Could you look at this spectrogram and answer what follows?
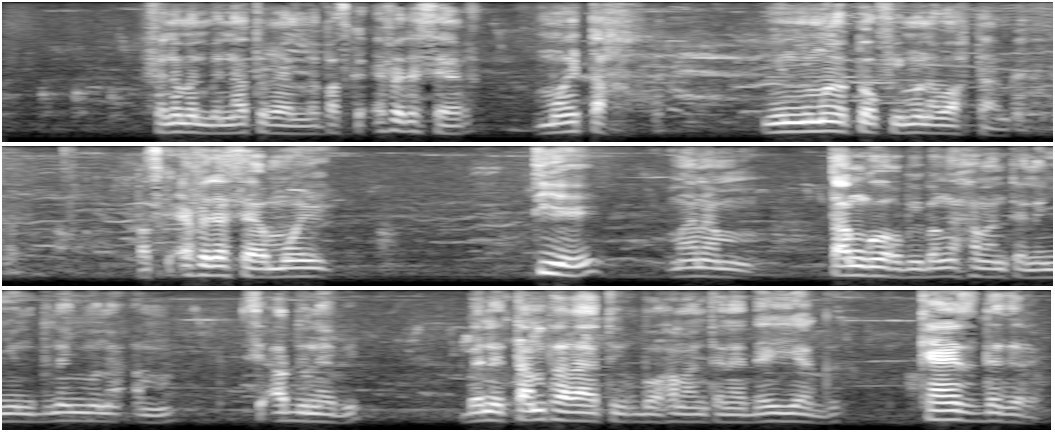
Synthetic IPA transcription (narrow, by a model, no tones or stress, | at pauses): fenomenbinatuɾelːɐpaskəefedeseɾmojtaxɲunɲumunatoːkfimunɐwaxtaːn | paskəʔefedeseːɾmoj | tije | maːnam | taŋɡoːɾbibɐŋɡɐxamanteneɲundunaɲumunaʔam | siadunebi | benetampeɾatyːɾboxamantenedajaɡ | kɛ̃ːsdɐɡəɾe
